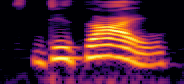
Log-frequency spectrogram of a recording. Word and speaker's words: design: G design. G is silent.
